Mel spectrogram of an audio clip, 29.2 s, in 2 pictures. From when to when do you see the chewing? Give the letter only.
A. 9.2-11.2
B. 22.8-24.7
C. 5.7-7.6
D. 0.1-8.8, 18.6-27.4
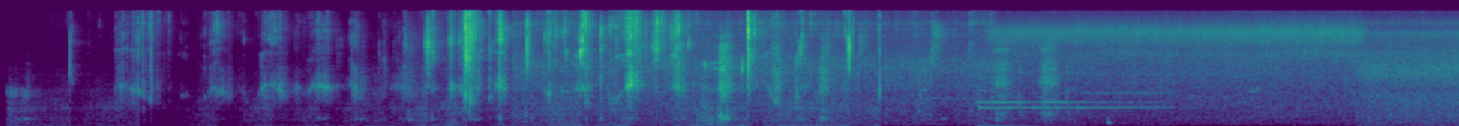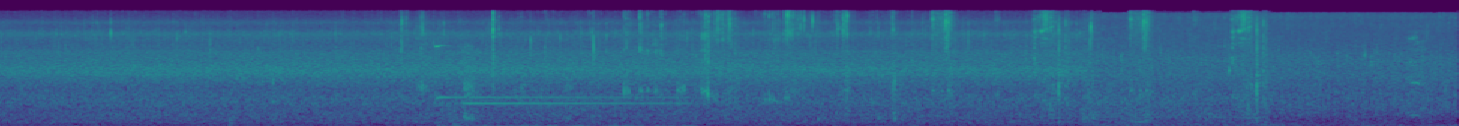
D.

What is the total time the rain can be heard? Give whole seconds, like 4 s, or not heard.
24 s.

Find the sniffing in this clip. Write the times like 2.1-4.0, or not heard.
9.2-11.2.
